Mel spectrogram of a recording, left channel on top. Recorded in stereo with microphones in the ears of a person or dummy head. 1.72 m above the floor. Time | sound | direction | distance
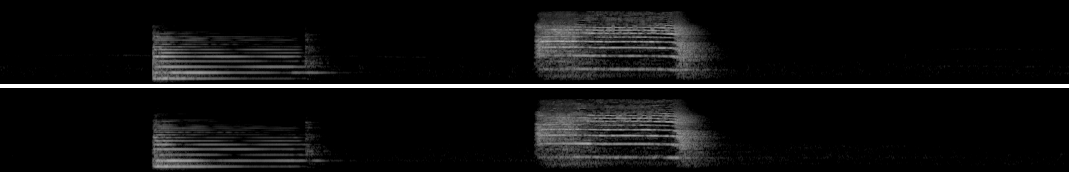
1.5 | a piano | 75° left (ahead or behind) | 0.8 m
3.0 | tapping | 60° left (ahead or behind) | 1.3 m
5.3 | a scream | 40° left (ahead or behind) | 1.6 m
